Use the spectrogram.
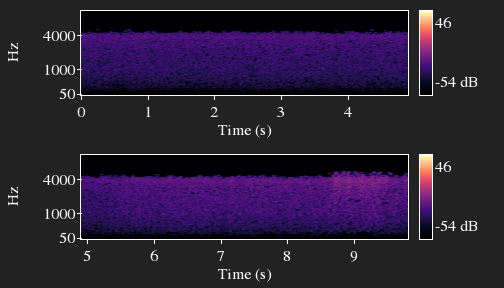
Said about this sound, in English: It's wonderful if you're a duck. It's it's horrible downpour, but, you know, I don't really mind shooting at it once in a while because you can't always pick when you might have to shoot.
